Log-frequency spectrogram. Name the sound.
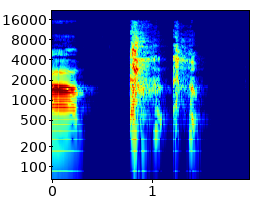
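cough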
